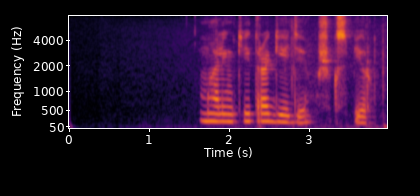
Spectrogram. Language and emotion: Russian, neutral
